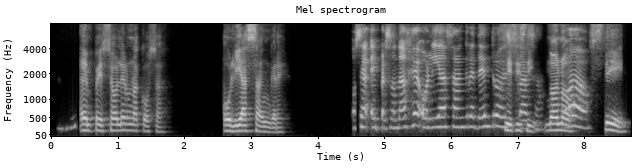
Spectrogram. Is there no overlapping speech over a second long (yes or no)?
no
